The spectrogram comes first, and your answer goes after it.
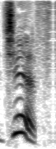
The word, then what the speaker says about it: GIF: yeah are you in high school it's a Jif that's how you pronounce gif are you shooting for your porn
